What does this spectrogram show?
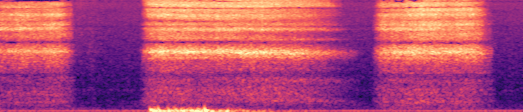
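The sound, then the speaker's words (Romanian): Deep, audible breaths drawn in during a breathing exercise, with long airy inhales separated by brief pauses, one with a rough snorting start. No talking. “Odată ce ne obișnuim, putem să inhalăm mai mult aer”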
